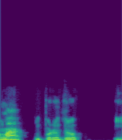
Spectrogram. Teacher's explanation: El hiato, que ya hablaremos un poquito más adelante, son cuando dos vocales se escriben juntas, pero van en sílabas diferentes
